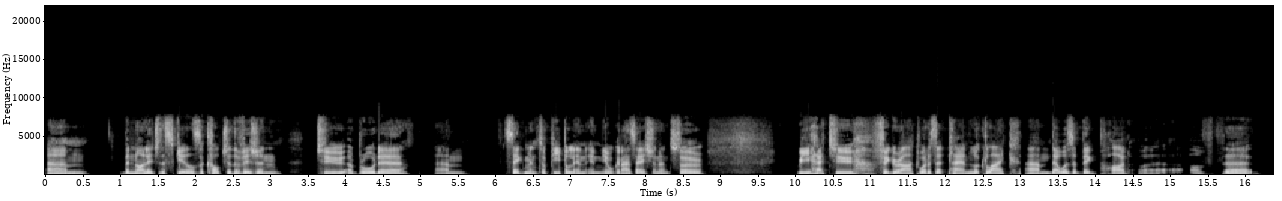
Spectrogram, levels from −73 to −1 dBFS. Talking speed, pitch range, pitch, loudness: 155 wpm, 85-100 Hz, 90 Hz, -17 LUFS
